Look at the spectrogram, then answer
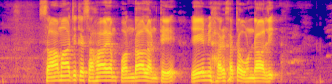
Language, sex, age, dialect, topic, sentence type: Telugu, male, 56-60, Southern, banking, question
